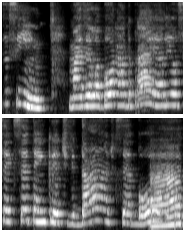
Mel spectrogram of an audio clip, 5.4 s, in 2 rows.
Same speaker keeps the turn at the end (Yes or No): No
